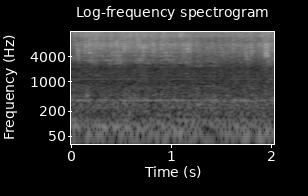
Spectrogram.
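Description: Warm water running steadily from a household tap, a constant close hiss with no talk over it.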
